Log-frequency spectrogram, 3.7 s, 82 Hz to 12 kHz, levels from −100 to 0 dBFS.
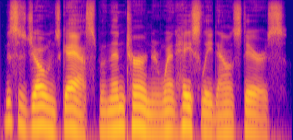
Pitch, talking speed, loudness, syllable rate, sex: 115 Hz, 165 wpm, -17 LUFS, 4.6 syllables/s, male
